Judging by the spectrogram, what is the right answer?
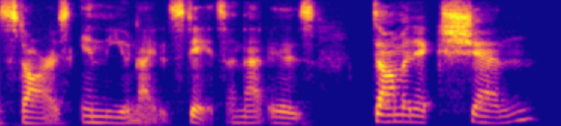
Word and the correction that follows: Dominique Crenn: I believe is how you say no Dominique Crenn.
